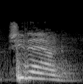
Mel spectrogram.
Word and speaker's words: Giverny: Diane, am I pronouncing this right? Giverny? – Giverny. – Thank you.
